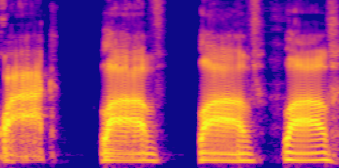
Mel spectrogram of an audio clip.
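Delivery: very slow, creaky, rough talking-duck voice. Retelling how a character mocked a duck that says words: imitating a talking duck. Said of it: "He's just like".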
